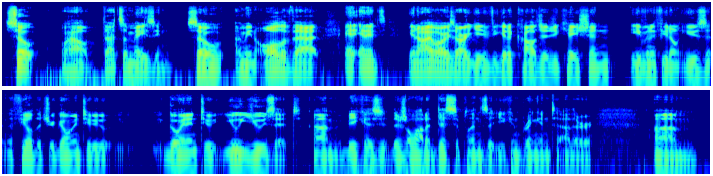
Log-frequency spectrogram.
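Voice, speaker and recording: A man's voice: on the low side, fairly quick, bright, forceful tone, no room sound, studio quality. A man hosting an interview, reacting with enthusiasm and thinking aloud with frequent fillers. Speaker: interview host. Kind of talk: conversational interview.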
